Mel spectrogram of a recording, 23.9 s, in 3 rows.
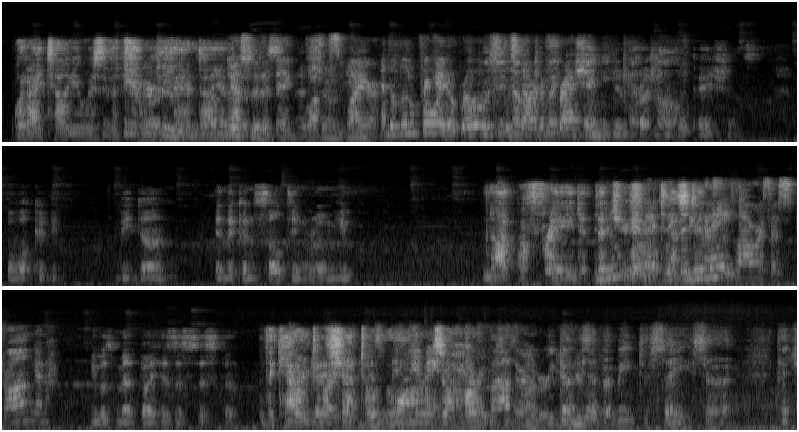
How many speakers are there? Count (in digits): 6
